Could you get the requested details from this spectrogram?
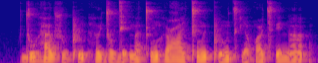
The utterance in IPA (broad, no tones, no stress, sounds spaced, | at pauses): d u ɦ a u̯ sʷ e pʼ ɨ ʔ h ɵ y̯ d o u̯ d e ʔ m a tʼ ũ ɦ ɵ ʕ a i̯ tʼ ũ y̯ pʼ ũ t͡sʼ i qʷ ɨ y̯ t͡sʼ e n ã ʔ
